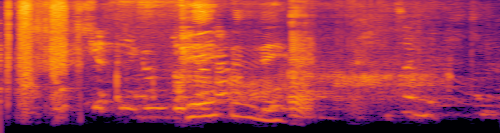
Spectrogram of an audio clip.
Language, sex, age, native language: Icelandic, male, 12, Icelandic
